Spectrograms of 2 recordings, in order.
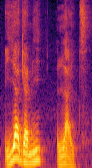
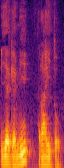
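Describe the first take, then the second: First: The name ends in an English-style "light". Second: The name ends in a Japanese-style "raito".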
